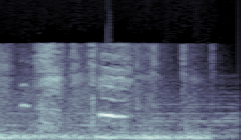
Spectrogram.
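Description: Muffled gasps and whimpers from a gagged woman over a low, steady rumble, with a short, louder muffled cry about a second in.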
